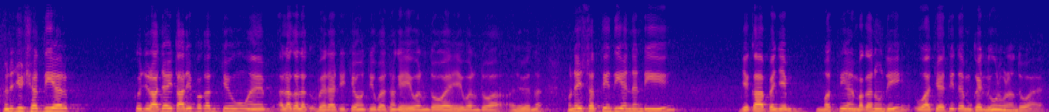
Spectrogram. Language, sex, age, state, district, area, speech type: Sindhi, male, 45-60, Maharashtra, Thane, urban, spontaneous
